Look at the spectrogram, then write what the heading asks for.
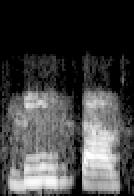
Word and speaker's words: Dienstag: Like Dienstag, like similar we have dollar, the sound in English. We have Dienstag, the sound, day.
